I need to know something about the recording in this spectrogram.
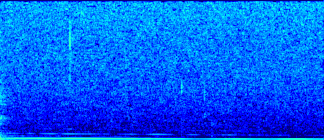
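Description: Smartphone loudspeaker playing a speaker-cleaner app's low test tone: a faint, steady hum that slowly falls in pitch. The tone is meant to shake dust out of the phone's speaker.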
